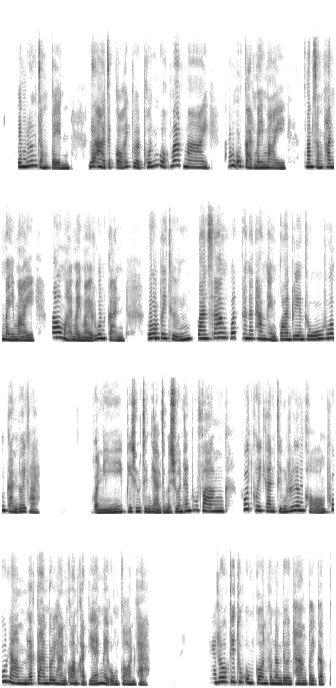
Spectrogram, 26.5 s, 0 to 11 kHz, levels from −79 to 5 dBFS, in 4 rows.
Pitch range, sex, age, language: 180-260 Hz, female, 60-79, Thai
